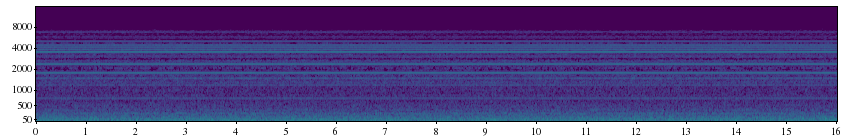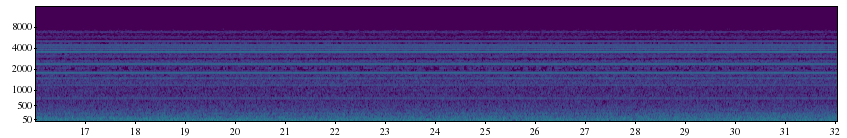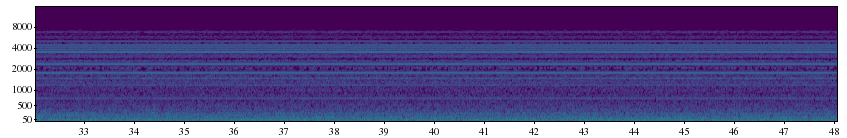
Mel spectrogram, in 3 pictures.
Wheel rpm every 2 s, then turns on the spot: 0, 0, 0, 0, 0, 0, 0, 0, 0, 0, 0, 0, 0, 0, 0, 0, 0, 0, 0, 0, 0, 0, 0, 0.
none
